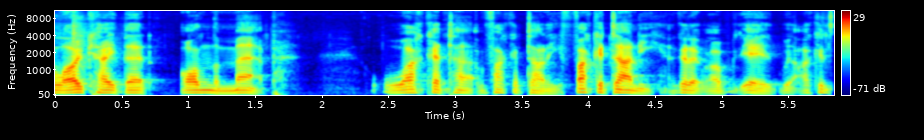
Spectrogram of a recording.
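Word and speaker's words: Whakatāne: map we are near Walker Thani oh oh it's pronounced like an F the WH oh it Danny I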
